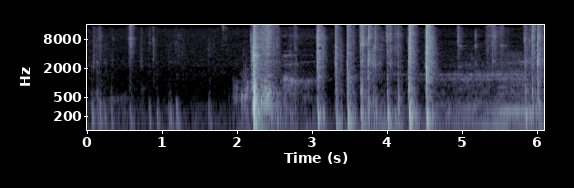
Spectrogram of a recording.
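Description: A single loud thump about two seconds in, then a run of sharp taps on a laptop keyboard, about eight keystrokes in a second and a half. Faint music comes in near the end.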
